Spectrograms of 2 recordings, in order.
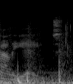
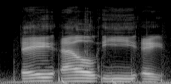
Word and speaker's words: Ale 8: It's a Kentucky only soda and it's not Ali 8. Is it Ale 8? What is it? A-L-E-8. Do you have to spell it?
